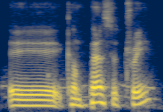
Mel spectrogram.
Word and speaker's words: compensatory: Compensatory, because sometimes when you don't see this, you tend to think that it has less syllables. But actually, you have to consider this. So 1, 2, 3, 4, 5 syllables. 5 vowel sounds, 5 syllables.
